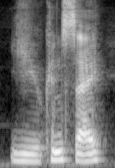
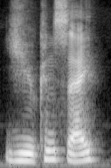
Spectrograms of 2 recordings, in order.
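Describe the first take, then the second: No difference in how they are said.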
